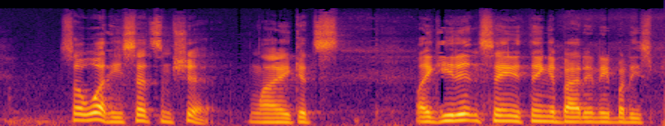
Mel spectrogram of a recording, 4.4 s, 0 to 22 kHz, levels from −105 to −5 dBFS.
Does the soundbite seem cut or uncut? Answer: uncut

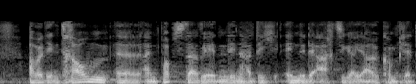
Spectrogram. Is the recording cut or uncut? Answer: cut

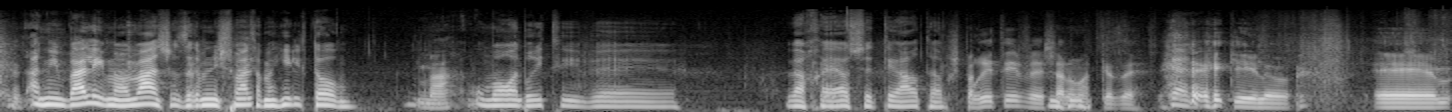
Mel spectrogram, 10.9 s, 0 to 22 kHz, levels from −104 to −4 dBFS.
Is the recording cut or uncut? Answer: cut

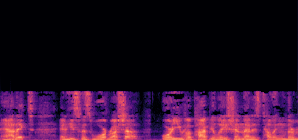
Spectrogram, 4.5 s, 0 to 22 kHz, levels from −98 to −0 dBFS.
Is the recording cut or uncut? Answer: cut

